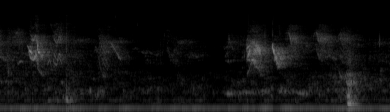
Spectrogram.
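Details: Karoo thrush at a raised bird bath in a suburban garden in Pretoria, South Africa: two clusters of high, sharp chirps and short twittering notes a couple of seconds apart, over a steady low electrical hum.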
